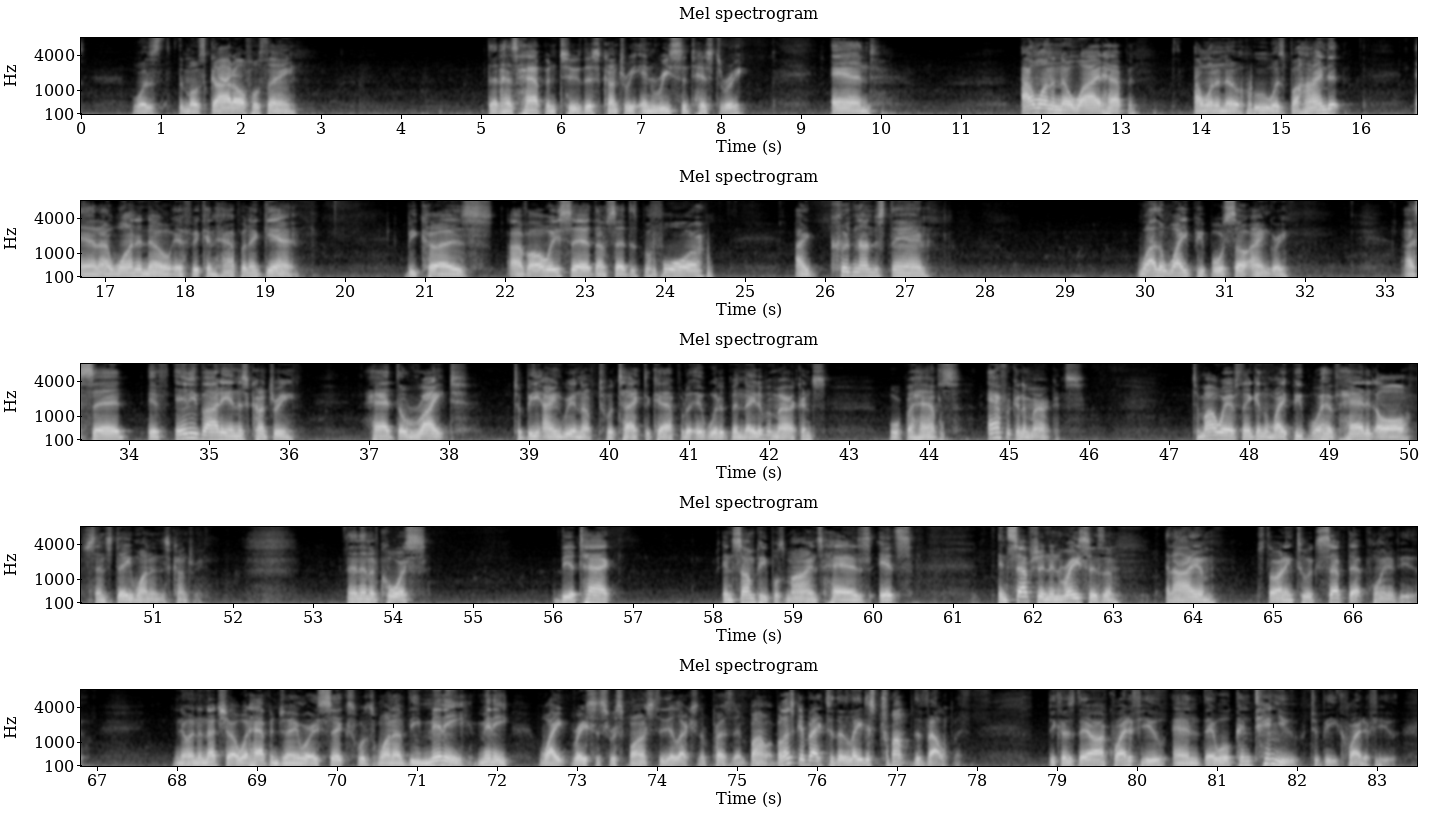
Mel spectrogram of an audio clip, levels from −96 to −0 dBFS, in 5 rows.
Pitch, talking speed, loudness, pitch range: 95 Hz, 130 wpm, -22 LUFS, 80-110 Hz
